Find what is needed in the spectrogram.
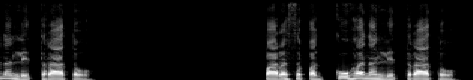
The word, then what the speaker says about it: litrato: Word for word, it's para sa pagkuha ng litrato. – para, sa, pagkuha, ng, litrato, para, sa, pagkuha, ng, litrato.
